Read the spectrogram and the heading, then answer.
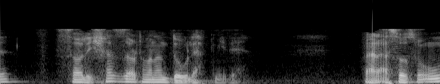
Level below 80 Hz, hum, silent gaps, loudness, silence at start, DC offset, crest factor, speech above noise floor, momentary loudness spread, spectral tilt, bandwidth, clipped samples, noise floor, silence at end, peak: -38 dBFS; none; none; -20 LUFS; 0 s; under 0.1%; 22 dB; 36 dB; 18 LU; -5.5 dB/octave; 5.6 kHz; under 0.1%; -56 dBFS; 0 s; 0 dBFS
